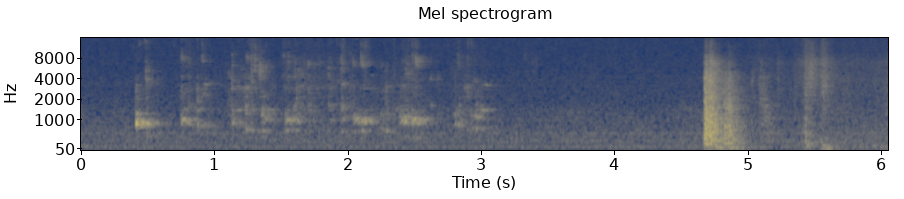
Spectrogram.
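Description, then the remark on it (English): Water is poured into a measuring container in short, splashy glugs and drips, moderately loud, to bring the level up to 475, followed by a sharp clunk as something is set down, then a softer knock. “So let's pour a bit of water in here to get this up to 475.”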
